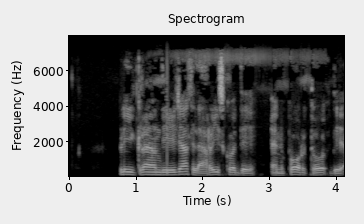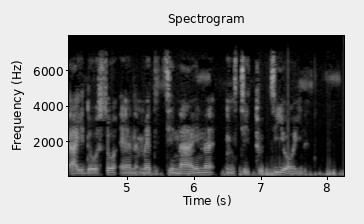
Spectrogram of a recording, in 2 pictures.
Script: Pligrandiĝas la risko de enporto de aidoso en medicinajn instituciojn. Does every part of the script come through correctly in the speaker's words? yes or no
yes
